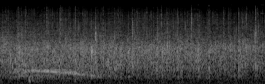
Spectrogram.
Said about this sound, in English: Can someone bless God and give him a hand clap and a shout of praise?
